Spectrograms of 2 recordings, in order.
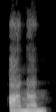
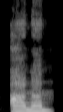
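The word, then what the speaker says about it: עָנָן: 히브리어로 구름은 아난입니다. 당한 아 발음이 들어간 단어입니다. 아 아난 보통에 아 발음도 있지만요. 아난 바로이 단어입니다. 아난 그렇게 구름이 내려왔습니다.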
